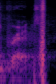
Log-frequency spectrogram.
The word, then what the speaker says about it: Brent: Is it Brett Saunders? I think it might be Brett Saunders. I always get his name confused. Who is a really Brent? It is Brent.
